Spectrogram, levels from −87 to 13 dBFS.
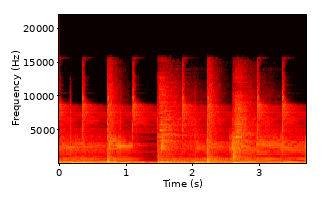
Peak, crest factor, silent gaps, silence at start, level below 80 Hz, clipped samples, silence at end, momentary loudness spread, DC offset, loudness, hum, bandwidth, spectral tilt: -10 dBFS; 14 dB; none; 0 s; -32 dBFS; under 0.1%; 0 s; 4 LU; under 0.1%; -24 LUFS; none; 16 kHz; -3.5 dB/octave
